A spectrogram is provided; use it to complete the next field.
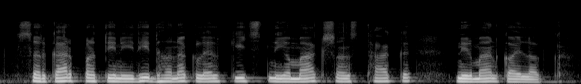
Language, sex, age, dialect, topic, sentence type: Maithili, male, 41-45, Southern/Standard, banking, statement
